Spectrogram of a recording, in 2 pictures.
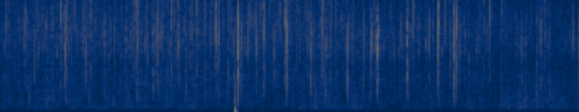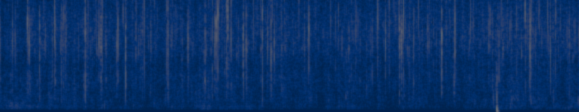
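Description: A fire crackles softly in a fireplace.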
